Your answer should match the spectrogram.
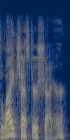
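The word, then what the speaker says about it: Leicestershire: in Le Chester Shire which I'm sure they pronounce ler ler ler but it's leester it's leester Shire it's wild to me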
